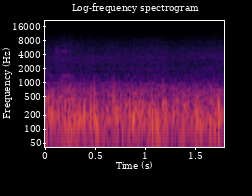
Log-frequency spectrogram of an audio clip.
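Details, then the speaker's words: Toyota Vios Gen 3 AC blower run up through speeds 2, 3 to maximum during pre-delivery check after upgrade work, engine running, AC cold; strong steady rush of air with low hum, no rattle or squeal: normal blower operation at maximum speed. "Kita coba blowernya di 2. Kita coba gede, kita coba di 3. Kita coba pol."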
